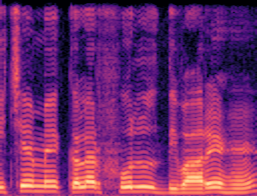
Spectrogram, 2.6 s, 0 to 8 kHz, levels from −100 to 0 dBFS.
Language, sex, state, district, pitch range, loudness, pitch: Hindi, male, Jharkhand, Ranchi, 165-200 Hz, -13 LUFS, 185 Hz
